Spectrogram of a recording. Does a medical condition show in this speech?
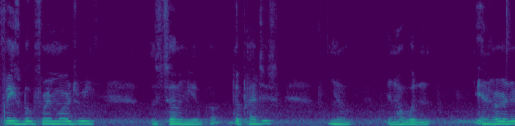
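Yes: cerebral palsy; about 10 days using X39 patches; speaking possibly affected.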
